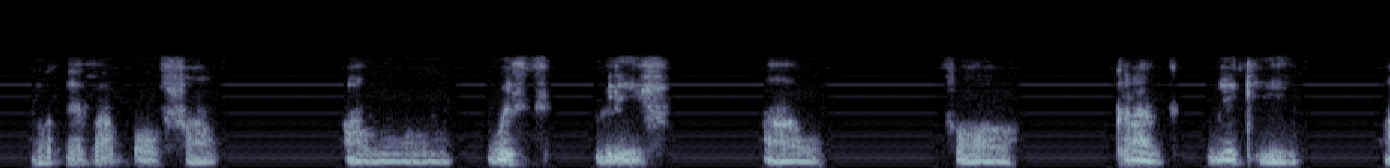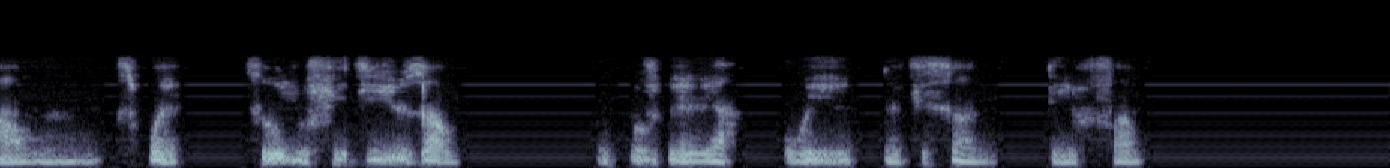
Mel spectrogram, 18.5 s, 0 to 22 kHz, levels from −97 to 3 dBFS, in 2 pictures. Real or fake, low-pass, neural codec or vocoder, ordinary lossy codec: fake; 5.4 kHz; vocoder, 22.05 kHz, 80 mel bands, HiFi-GAN; none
